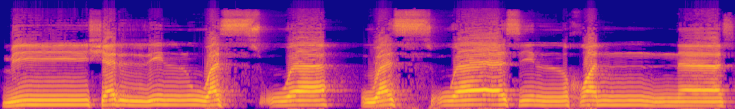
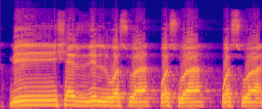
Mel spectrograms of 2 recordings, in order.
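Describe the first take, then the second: First: "waswasil khannas" chanted very slowly, every sound held; rounded W and long thin S in "waswa"; correct tajweed recitation. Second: "waswa" quick and loose, barely rounded W; careless wrong recitation. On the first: Teacher showing learners the right way, slow chanted "waswasil khannas". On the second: Teacher imitating learners' mistake, careless short "waswa". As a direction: toss off "waswa" without drawing out the S. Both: Shown as a demonstration. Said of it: "Ini salah".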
